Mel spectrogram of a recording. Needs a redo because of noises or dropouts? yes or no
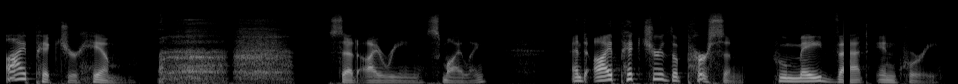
yes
